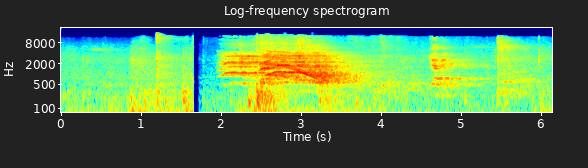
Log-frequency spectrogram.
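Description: Thuds of bare feet on a wooden gym floor about a second in, then a loud drawn-out karate shout (kiai) falling in pitch, with further thuds and a shorter shout near the end.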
